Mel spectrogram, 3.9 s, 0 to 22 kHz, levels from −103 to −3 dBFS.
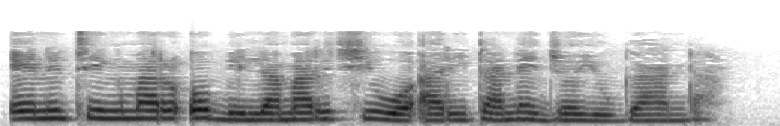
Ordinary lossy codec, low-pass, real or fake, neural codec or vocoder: AAC, 24 kbps; 19.8 kHz; real; none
